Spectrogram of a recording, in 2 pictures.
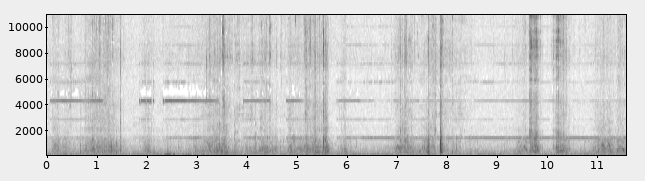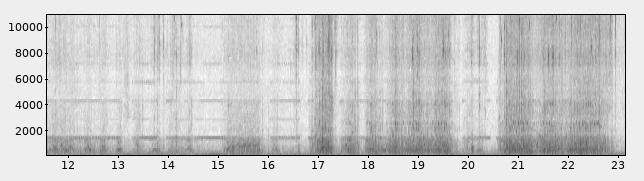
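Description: Scale RC 4x4 crawler truck's electric motor and drivetrain whining in stop-start pulls, with the tyres and a towed log trailer crunching over loose dirt and small stones. The whine comes and goes as the throttle is worked, and the crunching grows louder near the end.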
